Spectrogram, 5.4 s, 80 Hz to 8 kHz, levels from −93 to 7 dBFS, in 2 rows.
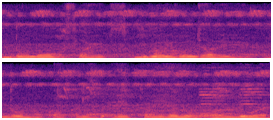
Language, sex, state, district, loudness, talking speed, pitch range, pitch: Hindi, male, Bihar, Bhagalpur, -28 LUFS, 145 wpm, 125-135 Hz, 130 Hz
